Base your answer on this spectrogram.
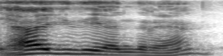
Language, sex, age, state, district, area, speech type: Kannada, male, 60+, Karnataka, Vijayanagara, rural, spontaneous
